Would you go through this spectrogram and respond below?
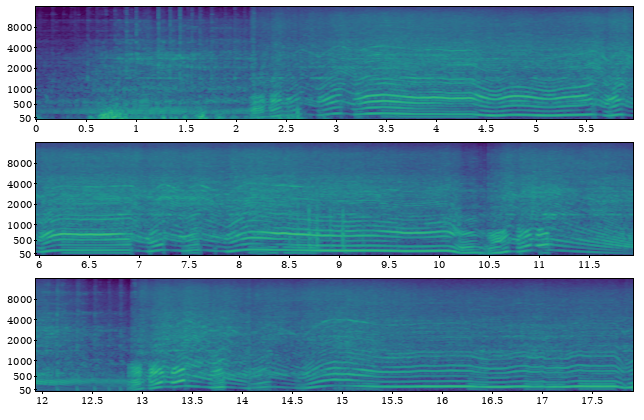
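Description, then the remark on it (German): Two men with two saws cut wood from bark-beetle-infested trees, a loud, continuous engine-like drone whose pitch repeatedly rises and dips as the blades bite in, without talking. “Und da können wir jetzt ordentlich uns austoben und mal ein bisschen Holz sägen.”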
